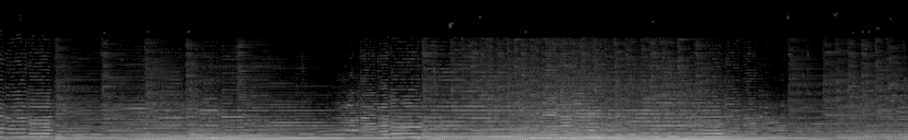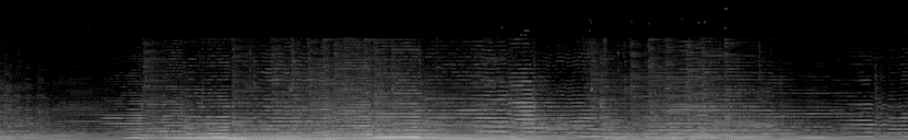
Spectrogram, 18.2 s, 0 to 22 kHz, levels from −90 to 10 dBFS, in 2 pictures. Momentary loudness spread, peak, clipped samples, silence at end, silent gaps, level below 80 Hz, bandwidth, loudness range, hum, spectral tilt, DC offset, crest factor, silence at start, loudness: 11 LU; -12 dBFS; under 0.1%; 0 s; none; -58 dBFS; 16 kHz; 7 LU; none; -5.5 dB/octave; under 0.1%; 18 dB; 0 s; -31 LUFS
